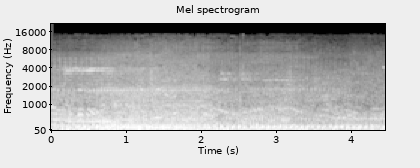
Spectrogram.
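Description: Small motorcycle and scooter engines running at low speed, a steady pulsing rumble, with voices of people around.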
